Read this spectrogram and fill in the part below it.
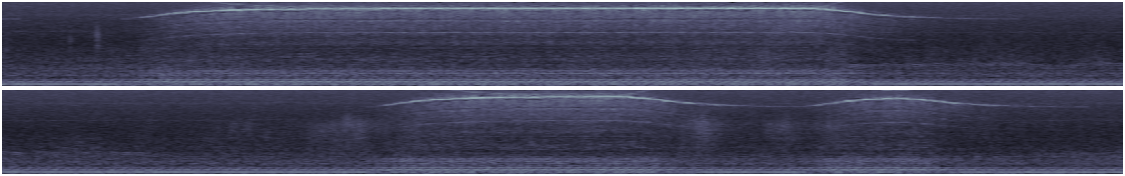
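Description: A truck engine whines high as it pulls.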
